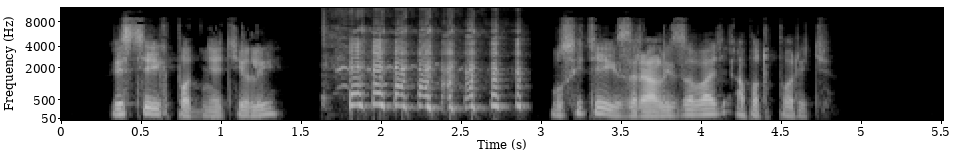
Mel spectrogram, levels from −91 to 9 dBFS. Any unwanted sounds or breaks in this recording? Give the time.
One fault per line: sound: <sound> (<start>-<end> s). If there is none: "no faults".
sound: laugh (1.6-2.9 s)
